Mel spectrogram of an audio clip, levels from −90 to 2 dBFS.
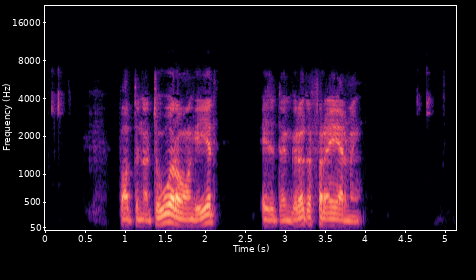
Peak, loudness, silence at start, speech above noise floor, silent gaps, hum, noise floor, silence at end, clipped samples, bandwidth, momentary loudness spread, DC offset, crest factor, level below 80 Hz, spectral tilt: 0 dBFS; -18 LUFS; 0.95 s; over 73 dB; 2.49-2.54 s; none; under -90 dBFS; 1.2 s; under 0.1%; 7 kHz; 13 LU; under 0.1%; 20 dB; -66 dBFS; -7 dB/octave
